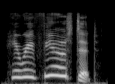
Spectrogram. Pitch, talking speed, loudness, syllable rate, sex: 335 Hz, 155 wpm, -17 LUFS, 5.1 syllables/s, female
